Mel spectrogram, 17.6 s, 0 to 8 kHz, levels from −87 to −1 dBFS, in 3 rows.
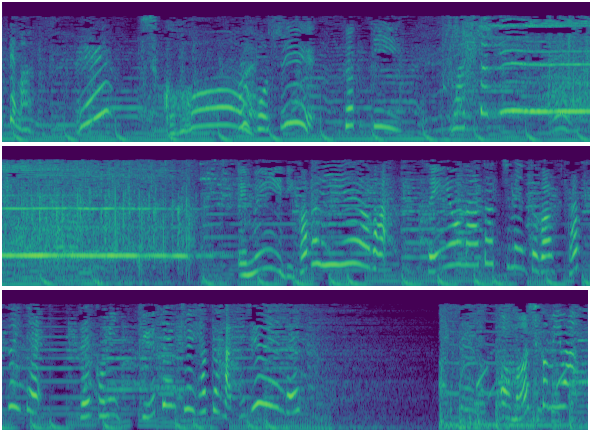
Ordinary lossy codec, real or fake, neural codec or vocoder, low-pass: MP3, 24 kbps; real; none; 7.2 kHz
